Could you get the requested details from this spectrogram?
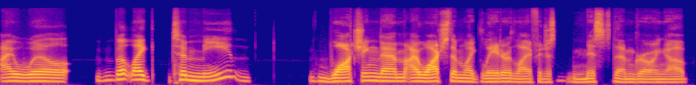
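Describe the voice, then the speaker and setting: A man's voice: medium pitch, clean tone, no echo, clean studio sound. Hesitant man musing on films. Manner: hesitant, halting, with many restarts. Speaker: podcast co-host. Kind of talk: casual movie chat.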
